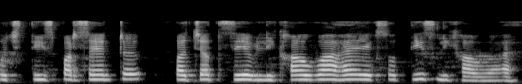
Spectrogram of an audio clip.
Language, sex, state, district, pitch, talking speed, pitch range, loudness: Hindi, male, Bihar, Samastipur, 220 Hz, 160 wpm, 215-225 Hz, -16 LUFS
